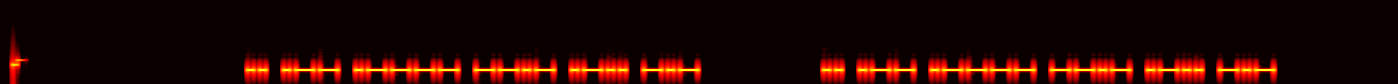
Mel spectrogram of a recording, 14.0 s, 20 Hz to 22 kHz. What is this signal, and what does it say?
Morse code, heard as a keyed tone, about 20 wpm, 700 Hz. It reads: IW1QLK IW1QLK
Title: DXCC-100 Call Signs - 6 Characters - Repeated 2x - 20wpm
